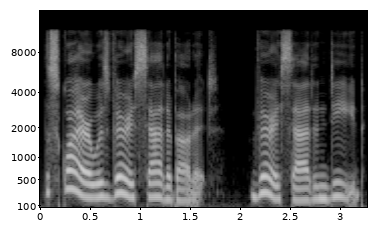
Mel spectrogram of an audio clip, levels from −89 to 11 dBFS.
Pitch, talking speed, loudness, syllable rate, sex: 220 Hz, 165 wpm, -17 LUFS, 5.3 syllables/s, female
